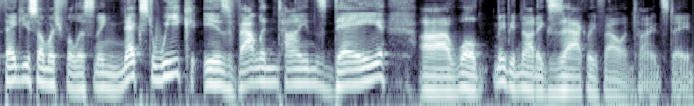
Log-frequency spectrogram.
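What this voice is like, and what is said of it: Hoarse, failing voice. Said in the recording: “I'm sure you can tell my voice is going out... it is wreaking havoc on my vocal cords”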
